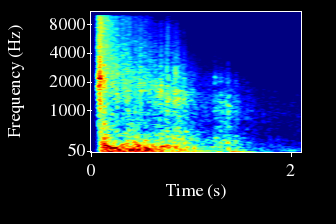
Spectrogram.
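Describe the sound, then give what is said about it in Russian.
A single loud explosion as a battery blows up after being shot, with an abrupt, powerful onset followed by a long rumbling decay that fades over about two seconds. “Стоило мне скрыться, как взрыв прозвучал.”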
